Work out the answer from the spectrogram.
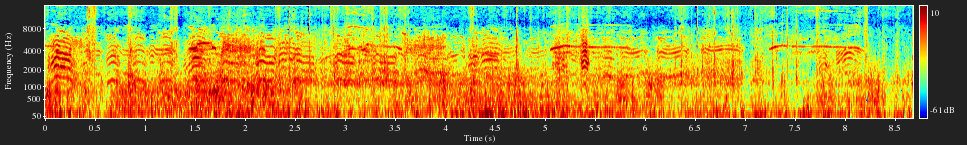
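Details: A crowd of gulls at Jebudo, South Korea, gives overlapping harsh mewing calls, often several each second, some drawn out and slurred, while people talk and clap in the background.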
